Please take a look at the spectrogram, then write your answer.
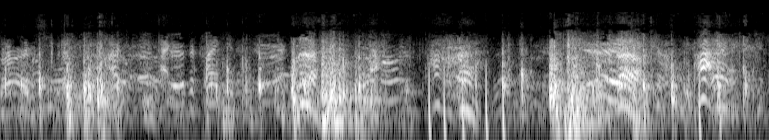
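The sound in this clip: A locked door being forced open, with a few heavy thuds and slams in quick succession while agitated voices talk over the struggle.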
